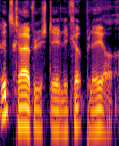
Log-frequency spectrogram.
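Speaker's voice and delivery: very soft, smooth, low, hushed late-night voice. Mocking the other speaker's playoff intro in the Power Love Hour voice. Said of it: "all of a sudden you're like".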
